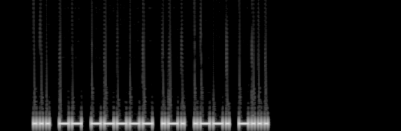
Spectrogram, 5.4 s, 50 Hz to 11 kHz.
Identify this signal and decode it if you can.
Morse code, heard as a keyed tone, about 28 wpm, 700 Hz. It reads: SM0RPB
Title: DXCC-100 Call Signs - 6 Characters - Repeated 3x - 28wpm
